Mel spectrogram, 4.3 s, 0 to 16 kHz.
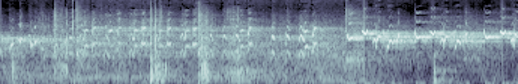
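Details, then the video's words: Indonesian bulbul with rapid chattering, scratchy notes, then a bright warbled whistle that rises and falls in the second half. "بلابل بو فارس 20 BULBUL"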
